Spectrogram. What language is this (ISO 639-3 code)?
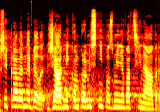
ces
